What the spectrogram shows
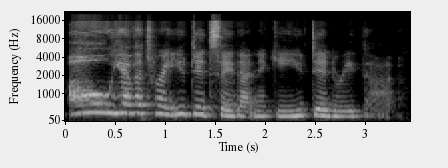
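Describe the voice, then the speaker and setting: Young woman chatting on a reading stream, bit higher voice, playful trash talk. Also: animated, normal speed, darkish tone. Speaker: streamer hosting a reading sprint. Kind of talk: casual livestream chat reading viewer comments.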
